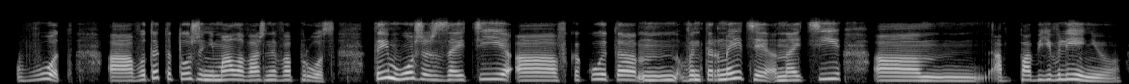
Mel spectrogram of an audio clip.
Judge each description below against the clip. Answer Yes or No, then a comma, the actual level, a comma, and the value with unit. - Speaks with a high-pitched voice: Yes, high, 210 Hz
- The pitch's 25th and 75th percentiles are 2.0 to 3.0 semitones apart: No, average, 4.0 semitones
